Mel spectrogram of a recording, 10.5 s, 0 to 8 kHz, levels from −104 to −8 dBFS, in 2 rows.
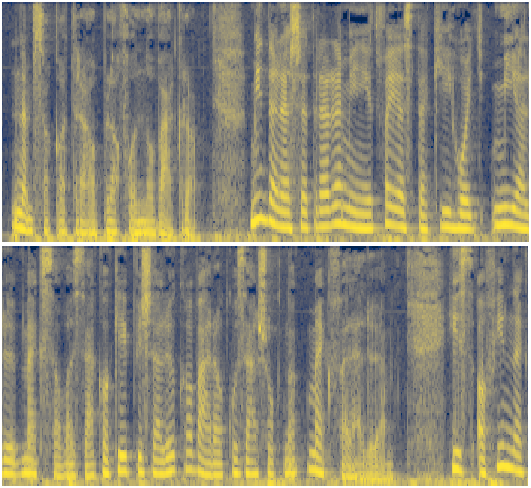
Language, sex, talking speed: Hungarian, female, 120 wpm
